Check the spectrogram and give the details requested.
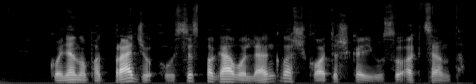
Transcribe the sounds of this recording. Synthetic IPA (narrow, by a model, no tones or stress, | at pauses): koːnʲɛnuɔpɐt̪̚pɾɑːd͡ʒʲuːʔɐʊsʲɪspɐɡɑːʋoːlʲɛŋɡʋɐʃkɔːt̪ʲɪʃkɑjuːsuːʔɐkt̪sʲɛnt̪ɐ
